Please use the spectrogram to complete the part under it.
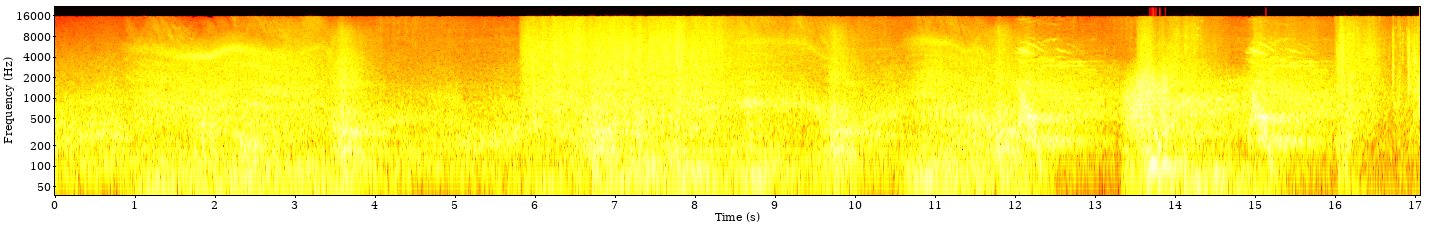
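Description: Wind rushes past in a steady whoosh.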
